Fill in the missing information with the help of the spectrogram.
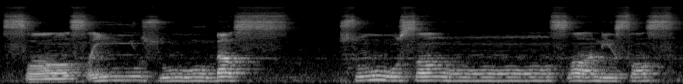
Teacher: adanya tambahan nafas yang berdesis pada huruf so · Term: as-sofiru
